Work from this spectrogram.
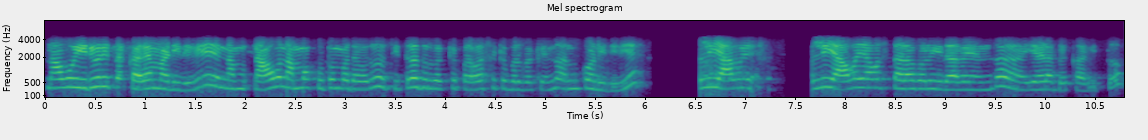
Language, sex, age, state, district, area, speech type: Kannada, female, 18-30, Karnataka, Chitradurga, rural, conversation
